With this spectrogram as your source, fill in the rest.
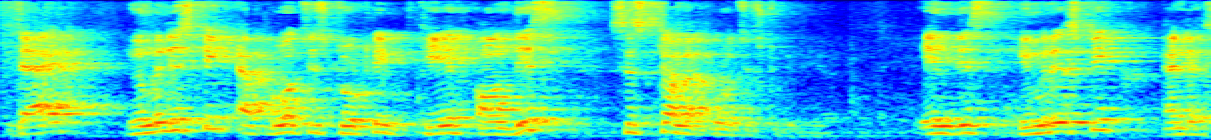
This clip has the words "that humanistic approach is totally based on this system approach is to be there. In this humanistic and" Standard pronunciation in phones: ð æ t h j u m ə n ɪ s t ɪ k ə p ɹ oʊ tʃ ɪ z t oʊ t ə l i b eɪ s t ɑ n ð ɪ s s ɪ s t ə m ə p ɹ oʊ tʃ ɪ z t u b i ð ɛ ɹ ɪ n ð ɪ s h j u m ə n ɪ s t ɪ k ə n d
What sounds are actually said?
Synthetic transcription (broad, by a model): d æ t h j u m ə n ɪ s t ɪ k ə p ɹ oʊ tʃ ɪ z t oʊ t ə l i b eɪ t ɑ n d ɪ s s ɪ s t ə m ə p ɹ oʊ tʃ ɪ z t u b i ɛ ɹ ɪ n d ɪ s h j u m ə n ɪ s t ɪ k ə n d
